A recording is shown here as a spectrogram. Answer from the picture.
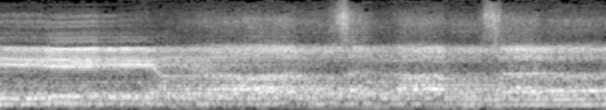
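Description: Orthodox Byzantine-style chant: a sung melody of long, ornamented notes held over a steady low drone.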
